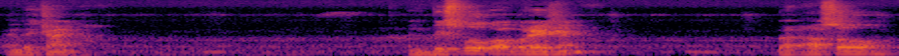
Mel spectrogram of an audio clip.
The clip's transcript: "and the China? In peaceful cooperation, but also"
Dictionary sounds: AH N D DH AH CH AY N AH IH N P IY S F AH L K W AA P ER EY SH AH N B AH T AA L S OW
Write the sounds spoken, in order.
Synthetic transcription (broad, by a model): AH N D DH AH CH AY N AH IH N B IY S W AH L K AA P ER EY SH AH N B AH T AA L S OW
